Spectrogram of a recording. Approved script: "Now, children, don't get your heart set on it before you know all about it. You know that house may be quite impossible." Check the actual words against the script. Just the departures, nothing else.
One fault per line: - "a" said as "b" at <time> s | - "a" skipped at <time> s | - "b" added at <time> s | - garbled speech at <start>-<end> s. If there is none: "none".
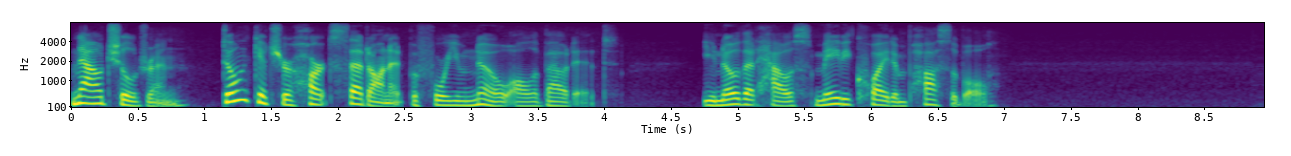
none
